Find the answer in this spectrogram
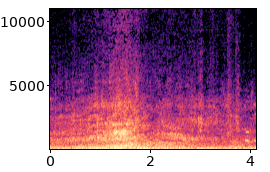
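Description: A motor vehicle passing close by on the street, its engine and tyre noise swelling to a peak about a second and a half in and then fading away.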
